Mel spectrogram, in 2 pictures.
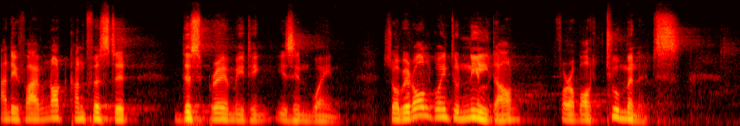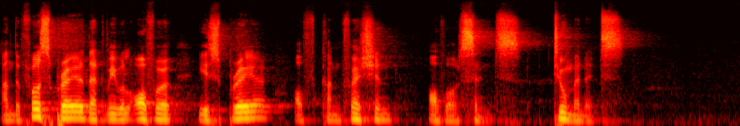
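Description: A man speaks through a microphone in an echoing hall.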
